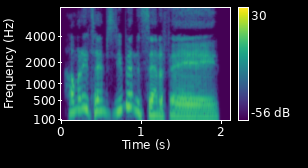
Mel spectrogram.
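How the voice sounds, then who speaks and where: A hoarse man co-hosting a travel vlog, chatting casually and leading the conversation. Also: sits high, huge pitch swings, brisk, no room sound, clean studio sound. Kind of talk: casual chat.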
